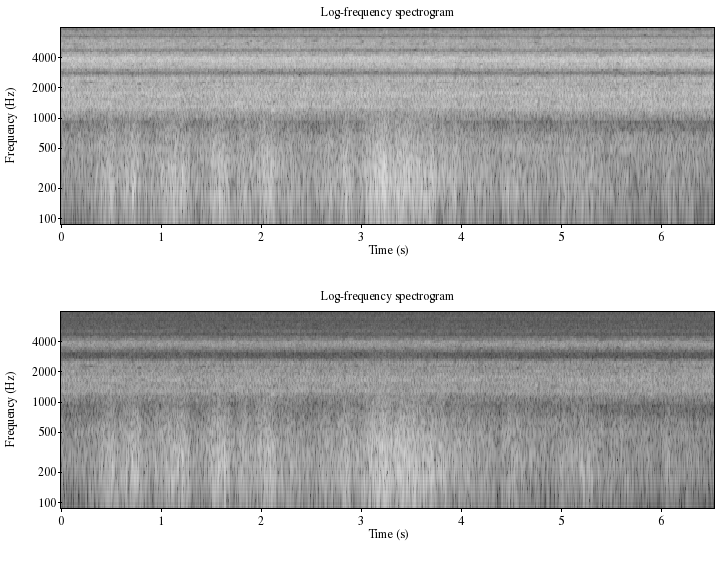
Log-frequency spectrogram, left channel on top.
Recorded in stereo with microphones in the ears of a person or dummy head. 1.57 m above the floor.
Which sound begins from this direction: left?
An engine running, at 0.0 s.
